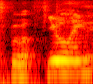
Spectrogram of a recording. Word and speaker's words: Fueling: Just fueling, like fueling your car.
